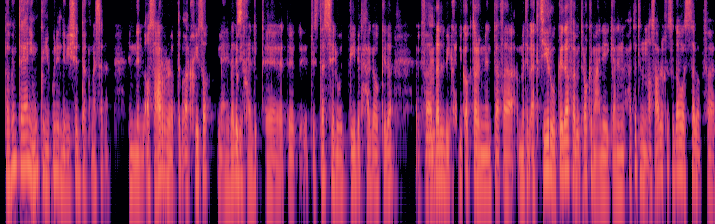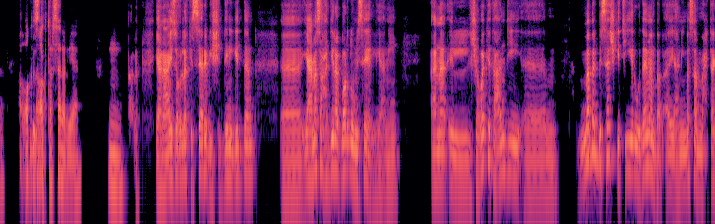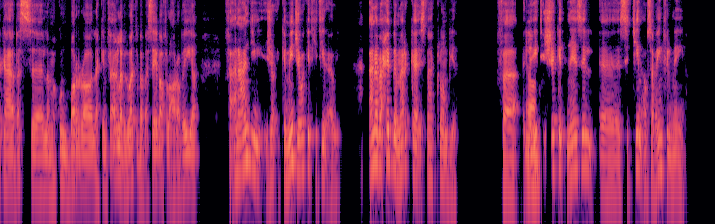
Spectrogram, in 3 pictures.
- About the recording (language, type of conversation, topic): Arabic, advice, إزاي أشتري هدوم وهدايا بجودة كويسة من غير ما أخرج عن الميزانية وأقلّل الهدر؟
- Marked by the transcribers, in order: none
